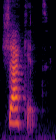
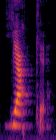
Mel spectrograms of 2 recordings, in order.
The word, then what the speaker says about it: Jacke: Jacke is jacket. And this is where you can see that the letter J is pronounced as Y. Jacke. When you see a C and K together, they are pronounced as K.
